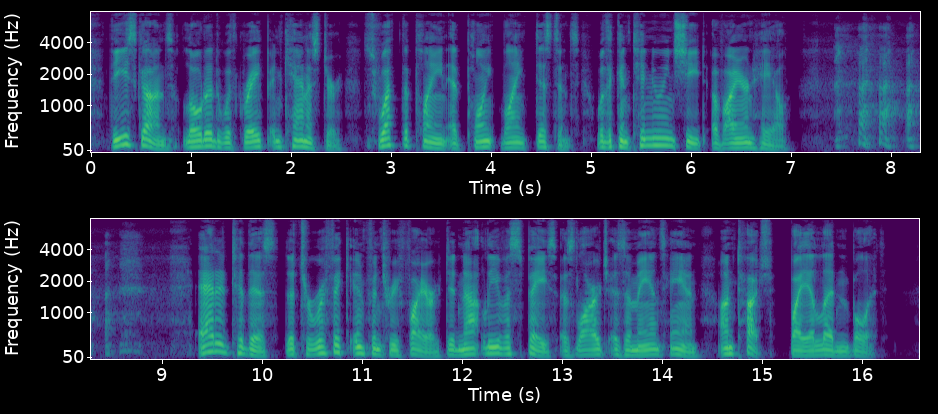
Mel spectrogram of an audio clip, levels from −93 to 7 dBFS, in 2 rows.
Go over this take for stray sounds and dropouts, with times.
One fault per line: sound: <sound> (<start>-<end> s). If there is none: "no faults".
sound: laugh (7.4-9.0 s)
